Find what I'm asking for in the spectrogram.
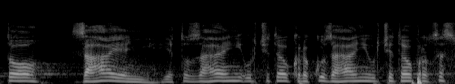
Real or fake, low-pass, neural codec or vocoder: real; 7.2 kHz; none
